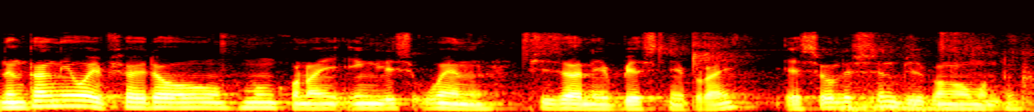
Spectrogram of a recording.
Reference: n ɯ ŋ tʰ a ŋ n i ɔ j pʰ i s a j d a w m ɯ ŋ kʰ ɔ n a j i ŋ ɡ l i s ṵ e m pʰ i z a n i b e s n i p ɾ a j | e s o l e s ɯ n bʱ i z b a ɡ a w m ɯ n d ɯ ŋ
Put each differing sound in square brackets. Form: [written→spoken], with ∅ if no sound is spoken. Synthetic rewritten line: n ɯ ŋ tʰ a ŋ n i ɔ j pʰ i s a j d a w m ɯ ŋ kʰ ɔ n a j i ŋ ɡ l i s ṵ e [m→n] pʰ i z a n i b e s n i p ɾ a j | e s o l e s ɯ n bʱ i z b a [ɡ→ŋ] a w m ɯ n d ɯ ŋ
